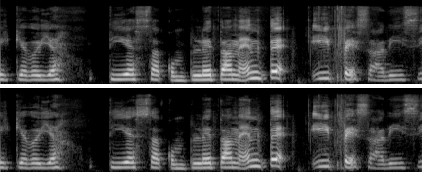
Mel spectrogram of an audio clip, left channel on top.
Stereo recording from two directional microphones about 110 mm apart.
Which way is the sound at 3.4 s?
Centre (ahead or behind).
